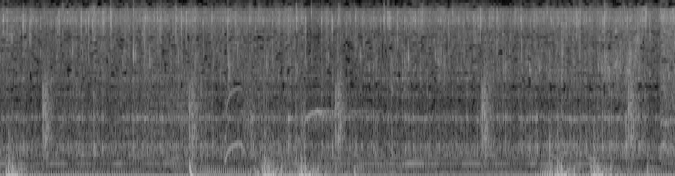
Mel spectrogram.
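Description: Chicken hitting a pot of frying onion, garlic and ginger paste, a loud, close, continuous sizzle and crackle with a burst of hissing as the pieces go in, no talking.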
